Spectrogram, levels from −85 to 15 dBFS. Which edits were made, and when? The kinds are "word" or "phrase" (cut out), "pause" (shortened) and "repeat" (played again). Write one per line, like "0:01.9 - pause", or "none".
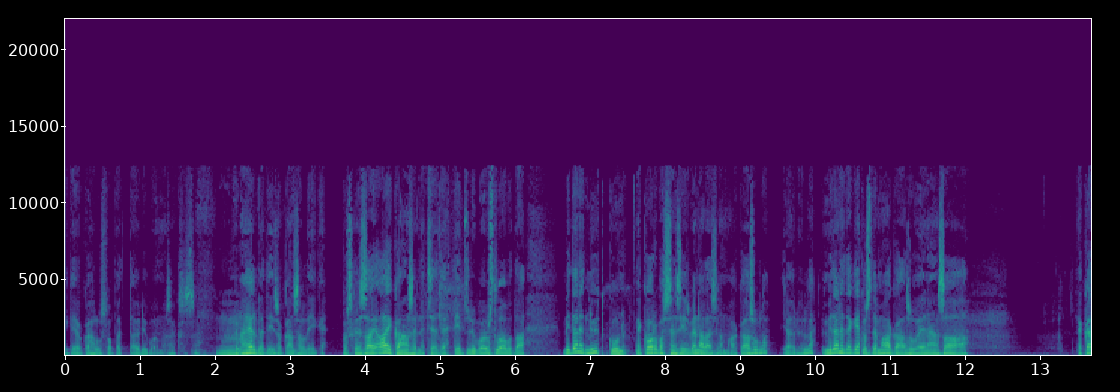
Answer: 0:02.3 - phrase
0:03.5 - pause
0:05.3 - word
0:06.9 - word
0:07.5 - pause
0:09.5 - pause
0:10.0 - pause
0:10.6 - word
